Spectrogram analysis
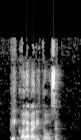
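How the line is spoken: Exclamation. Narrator (Italian): esclamai

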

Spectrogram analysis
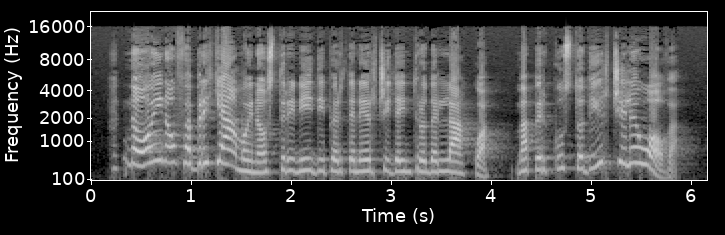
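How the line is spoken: Female finch's shrill shriek. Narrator (Italian): una signora Fringuello strillò

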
